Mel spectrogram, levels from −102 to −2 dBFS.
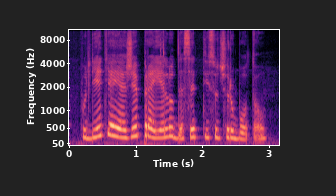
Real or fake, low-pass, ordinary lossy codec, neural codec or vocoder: real; none; none; none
